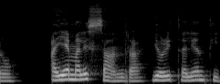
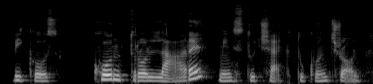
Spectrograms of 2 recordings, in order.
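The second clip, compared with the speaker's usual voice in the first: normal talking voice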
